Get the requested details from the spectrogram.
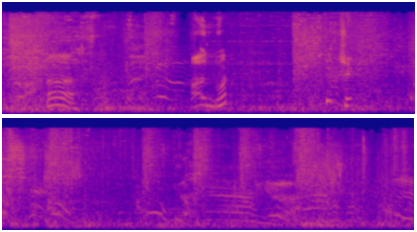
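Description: Swords slash and clang with sharp metallic hits.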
